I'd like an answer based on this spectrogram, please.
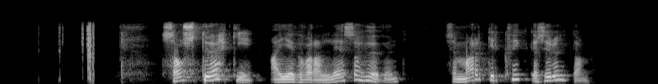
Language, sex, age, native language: Icelandic, male, 18-19, Icelandic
